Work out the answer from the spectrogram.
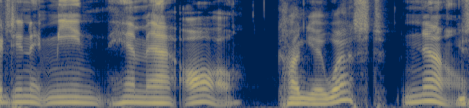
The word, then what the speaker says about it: Kanye: love Kanye West because you said Kane that's how much you love him no he's pissed that you mispronounce his name right I know he's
